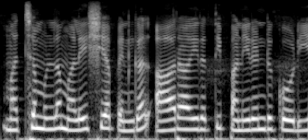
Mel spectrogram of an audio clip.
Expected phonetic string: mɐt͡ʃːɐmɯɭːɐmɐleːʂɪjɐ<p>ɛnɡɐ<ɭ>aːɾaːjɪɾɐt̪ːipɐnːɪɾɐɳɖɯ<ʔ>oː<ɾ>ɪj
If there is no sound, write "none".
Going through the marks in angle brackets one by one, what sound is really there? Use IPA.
p, ɭ, k, ɽ

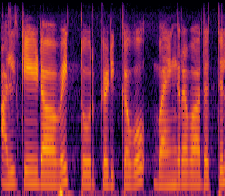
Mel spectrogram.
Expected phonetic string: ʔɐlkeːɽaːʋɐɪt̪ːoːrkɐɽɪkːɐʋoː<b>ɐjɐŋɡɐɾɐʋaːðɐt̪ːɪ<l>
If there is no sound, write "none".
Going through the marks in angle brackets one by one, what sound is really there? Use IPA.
b, l

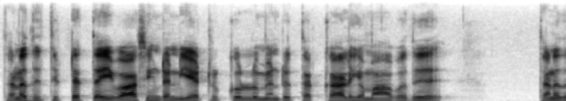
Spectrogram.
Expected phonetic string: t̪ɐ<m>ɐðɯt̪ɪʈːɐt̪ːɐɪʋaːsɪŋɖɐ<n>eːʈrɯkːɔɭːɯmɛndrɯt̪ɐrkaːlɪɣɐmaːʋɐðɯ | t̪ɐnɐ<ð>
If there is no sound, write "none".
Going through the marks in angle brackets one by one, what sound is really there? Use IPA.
n, n, ð

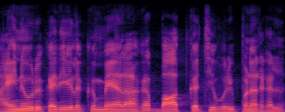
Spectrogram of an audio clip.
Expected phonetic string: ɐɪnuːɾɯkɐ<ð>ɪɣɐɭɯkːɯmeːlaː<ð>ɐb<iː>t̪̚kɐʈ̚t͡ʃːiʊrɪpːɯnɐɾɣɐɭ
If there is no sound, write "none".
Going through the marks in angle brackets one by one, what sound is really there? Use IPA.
ð, ɣ, aː

